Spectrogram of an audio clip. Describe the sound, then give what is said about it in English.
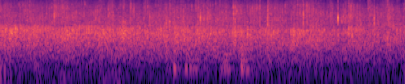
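Steady, dense applause from a church audience on Palm Sunday morning after a presentation, many hands clapping at once in a loud continuous wash with no pauses for the full three seconds, and no voices standing out. “Let's give her a hand.”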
